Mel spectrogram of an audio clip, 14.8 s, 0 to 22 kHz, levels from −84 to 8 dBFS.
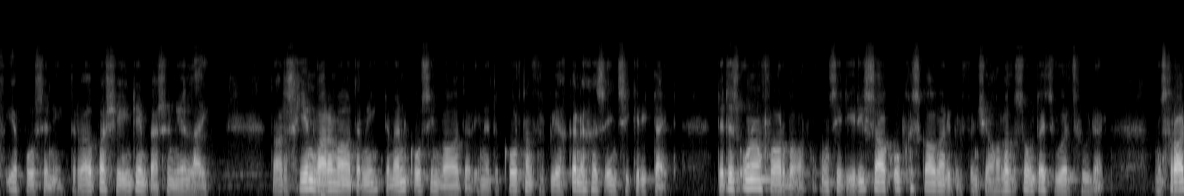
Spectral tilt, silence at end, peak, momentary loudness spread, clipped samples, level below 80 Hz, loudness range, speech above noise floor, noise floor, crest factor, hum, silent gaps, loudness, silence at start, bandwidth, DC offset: -8 dB/octave; 0 s; -6 dBFS; 14 LU; under 0.1%; -62 dBFS; 4 LU; 32 dB; -59 dBFS; 22 dB; none; none; -28 LUFS; 0.05 s; 8 kHz; under 0.1%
